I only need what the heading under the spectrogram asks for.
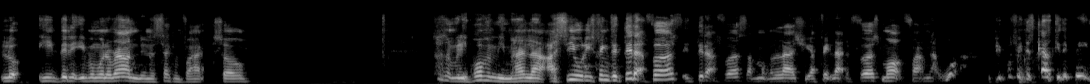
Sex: male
